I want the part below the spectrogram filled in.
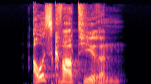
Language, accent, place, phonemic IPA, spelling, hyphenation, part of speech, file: German, Germany, Berlin, /ˈaʊ̯skvaʁˌtiːʁən/, ausquartieren, aus‧quar‧tie‧ren, verb, De-ausquartieren.ogg
- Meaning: to evict (from a quarter)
